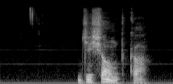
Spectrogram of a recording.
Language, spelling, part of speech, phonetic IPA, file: Polish, dziesiątka, noun, [d͡ʑɛ̇ˈɕɔ̃ntka], Pl-dziesiątka.ogg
